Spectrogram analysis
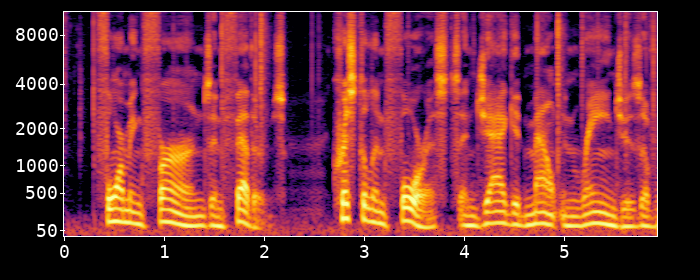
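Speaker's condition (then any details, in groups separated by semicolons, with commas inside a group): No condition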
